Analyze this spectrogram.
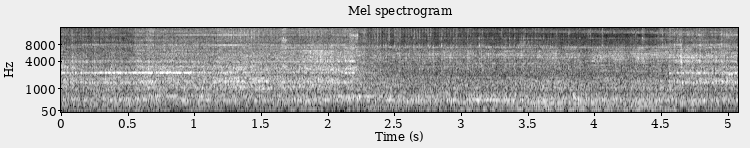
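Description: Bandsaw running with a steady hum while its blade cuts a kerf into the end of a wooden axe handle. The blade hisses through the wood for about two seconds, eases off, and bites in again near the end.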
